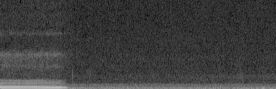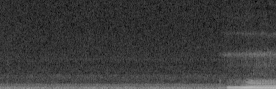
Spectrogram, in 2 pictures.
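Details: Deeply sleeping Shiba Inu snoring indoors: a low, droning snore fades out at the start, then after a long quiet pause of room hiss a second breathy snore swells in near the end.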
